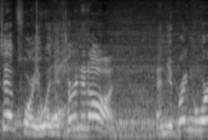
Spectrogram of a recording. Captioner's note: machine whirring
